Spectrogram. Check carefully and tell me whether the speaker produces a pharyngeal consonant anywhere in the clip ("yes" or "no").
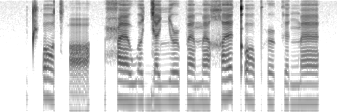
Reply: yes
